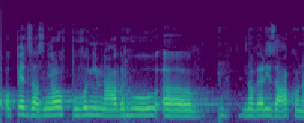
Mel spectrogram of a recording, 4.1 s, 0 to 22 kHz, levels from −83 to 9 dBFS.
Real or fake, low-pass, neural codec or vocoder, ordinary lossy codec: real; 14.4 kHz; none; MP3, 48 kbps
